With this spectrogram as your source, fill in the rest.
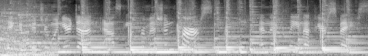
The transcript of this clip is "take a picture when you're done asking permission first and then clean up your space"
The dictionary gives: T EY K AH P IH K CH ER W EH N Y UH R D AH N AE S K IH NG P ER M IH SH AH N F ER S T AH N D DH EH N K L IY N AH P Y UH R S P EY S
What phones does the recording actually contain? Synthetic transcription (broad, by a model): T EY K AH P IH K CH ER W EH N Y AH R D AH N AE S K IH NG P ER M IH SH AH N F ER S T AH N DH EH N K L IY N AH P Y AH R S P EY S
